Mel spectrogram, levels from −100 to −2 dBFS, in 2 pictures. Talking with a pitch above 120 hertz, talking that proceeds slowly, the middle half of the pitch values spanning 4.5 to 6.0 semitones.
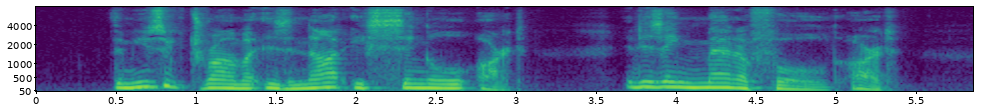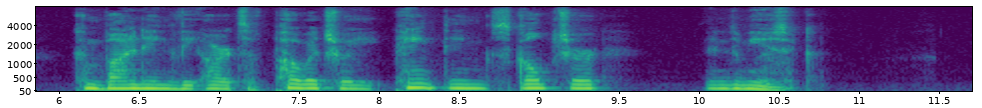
No: low, 135 Hz; slow, 115 wpm; average, 3.2 semitones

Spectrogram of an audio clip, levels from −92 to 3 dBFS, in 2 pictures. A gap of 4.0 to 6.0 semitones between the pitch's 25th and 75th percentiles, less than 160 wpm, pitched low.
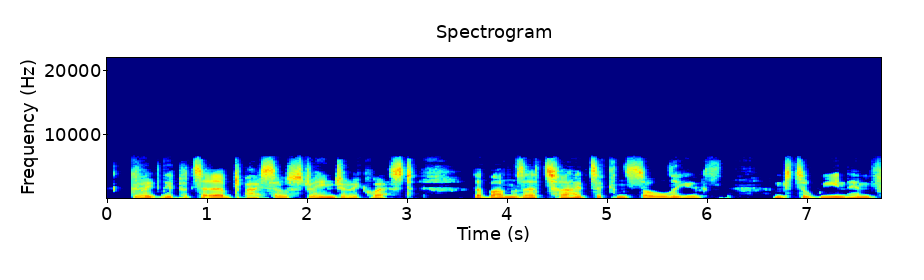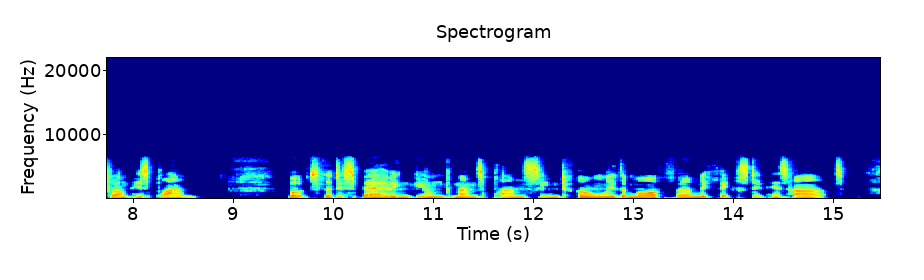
No: average, 3.0 semitones; average, 145 wpm; low, 110 Hz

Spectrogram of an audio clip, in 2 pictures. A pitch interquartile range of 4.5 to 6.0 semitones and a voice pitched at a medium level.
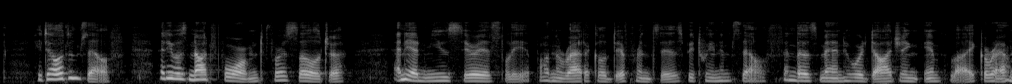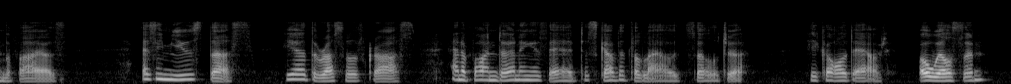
Yes: wide, 5.6 semitones; medium, 165 Hz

